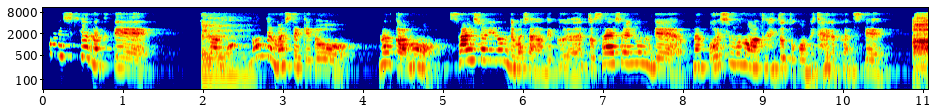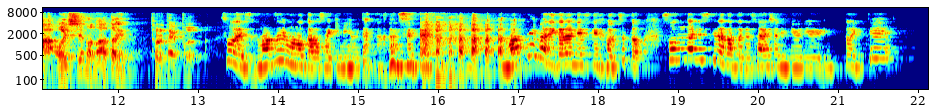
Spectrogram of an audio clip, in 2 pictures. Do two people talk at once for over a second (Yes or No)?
No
